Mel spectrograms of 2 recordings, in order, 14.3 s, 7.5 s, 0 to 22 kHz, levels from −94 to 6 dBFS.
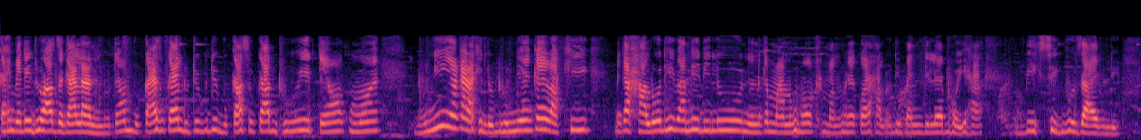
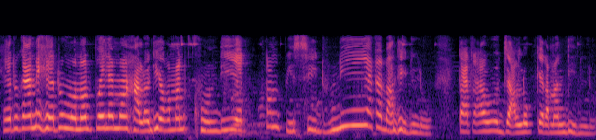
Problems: background sounds at intervals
